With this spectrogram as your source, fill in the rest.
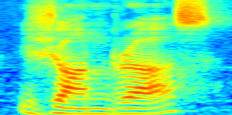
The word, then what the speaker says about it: genre: Most of the times people confuse forms with genres. Please notice the pronunciation of the word "Genre"; it's a it has a French root- Genre.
